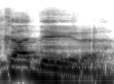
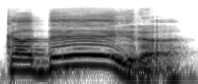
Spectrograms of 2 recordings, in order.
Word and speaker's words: cadeira: temos um oxito né Vamos pegar a palavra cadeira ó se a letra aí tiver feia porque é muito difícil escrever com isso aqui tá gente ó cadeira Vamos separar as sílabas C deira qual é a sílaba tônica imagina que um colega seu tem um apelido de cadeira aí você vai chamar por ele cadeira venha cá ó cadeira onde é que se prolonga no dei ó lá cadeira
